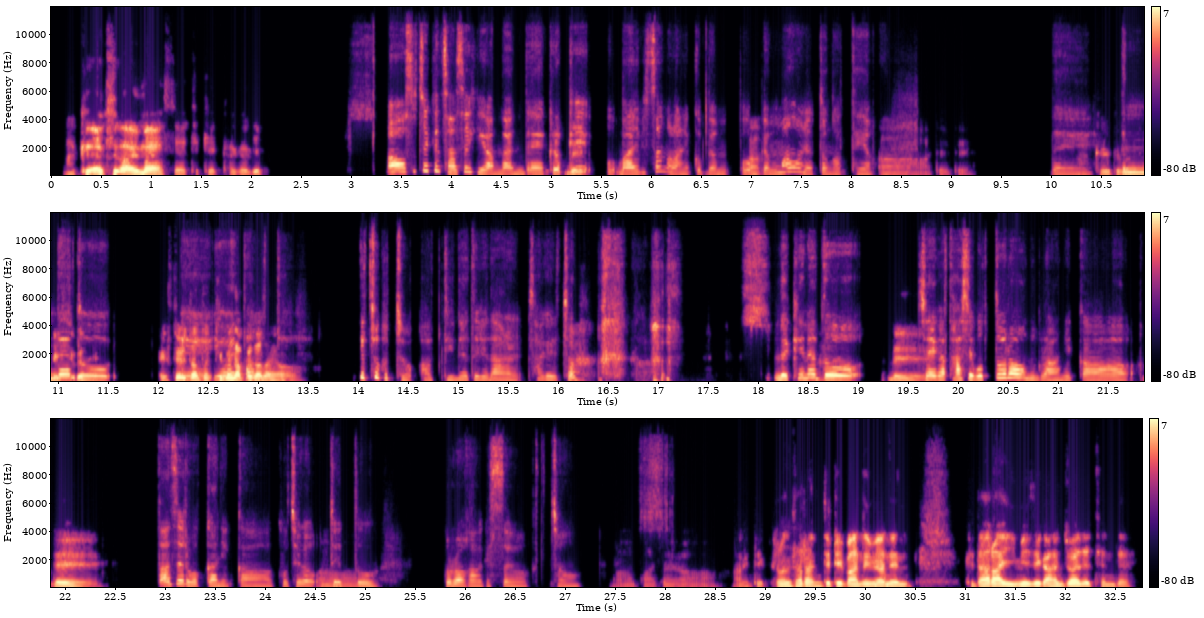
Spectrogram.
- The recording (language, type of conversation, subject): Korean, unstructured, 여행 계획이 완전히 망가진 적이 있나요?
- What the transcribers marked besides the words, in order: tapping; other background noise; laugh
